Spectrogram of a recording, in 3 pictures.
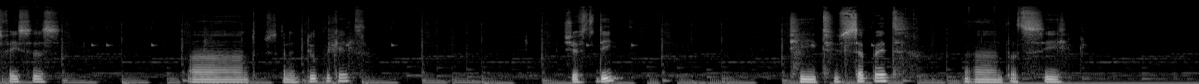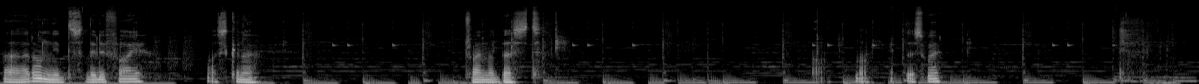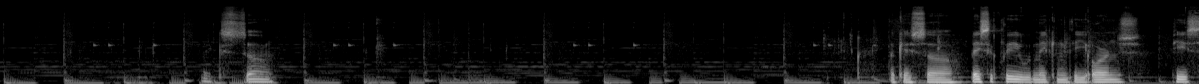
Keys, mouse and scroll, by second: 0.1 scroll, 0.3-1.8 middle drag, 1.8 shift+click, 2.1-3.3 middle drag, 3.3 alt+x, 3.8-5.3 middle drag, 5.7 shift+d, 7.9 p, 8.5 Tab, 9.1 click, 9.7 alt+middle drag, 9.7 click, 10.0 alt+middle click, 10.7 Tab, 10.8 Tab, 11.2-11.8 scroll up 3, 11.8-12.3 scroll up 1, 12.3 click, 12.8-13.2 shift+middle drag, 13.0 click, 13.2 Tab, 13.9 click, 14.3 shift+click, 14.9 click, 15.3 shift+click, 16.1 click, 16.6 shift+click, 17.2 1, 17.6 alt+x, 19.1 middle click, 19.9 scroll down 3, 20.2 ctrl+z, 20.7 alt+x, 20.9-22.8 middle drag, 23.5 alt+s, 24.8 click, 25.1 shift+click, 25.4 1, 25.6-26.7 middle drag, 26.7 click, 27.4 shift+click, 27.6 1, 28.6 shift+click, 29.0 g, 30.1 click, 30.3 g, 31.4 alt+middle click, 31.6 alt+middle click, 31.6 g, 32.5 shift+middle click, 32.7 scroll up 2, 33.3 g, 34.2 shift+middle click, 34.6 ctrl+z, 34.9-35.8 scroll down 4, 35.3 ctrl+z, 35.8 shift+middle click.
